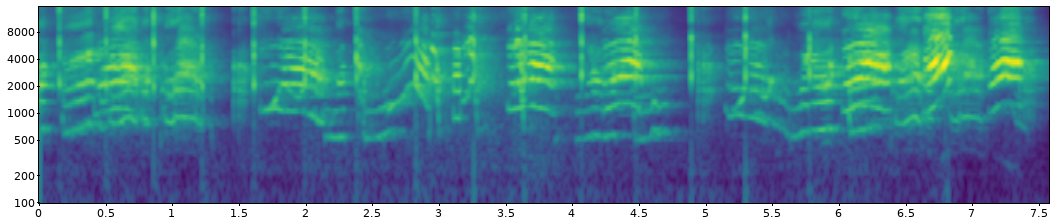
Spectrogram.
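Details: Indoor parrots chattering with quick squeaky, word-like syllables, their tones sweeping up and down at a fast, irregular pace and nearly without pause.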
